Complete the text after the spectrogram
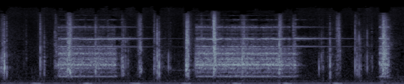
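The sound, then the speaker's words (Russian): A telephone bell rings in two long bursts of about a second each, a loud, bright metallic trill, with sharp clicks and knocks scattered before, between and after the rings. “Едва передвигая ногами, к телефону идет старушка.”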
